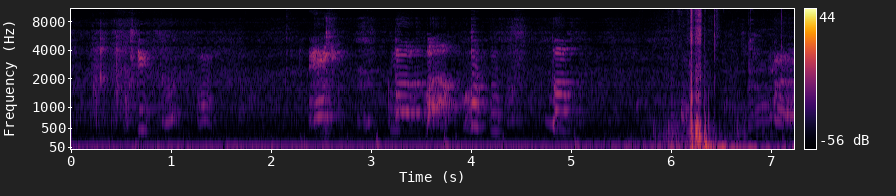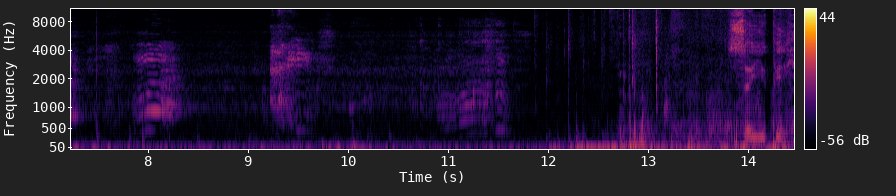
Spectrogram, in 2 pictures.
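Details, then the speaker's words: Recording of a small child with whooping cough (pertussis), paroxysmal stage: rapid staccato bursts of coughing followed by high-pitched inspiratory whoops. "A small child with whooping cough."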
